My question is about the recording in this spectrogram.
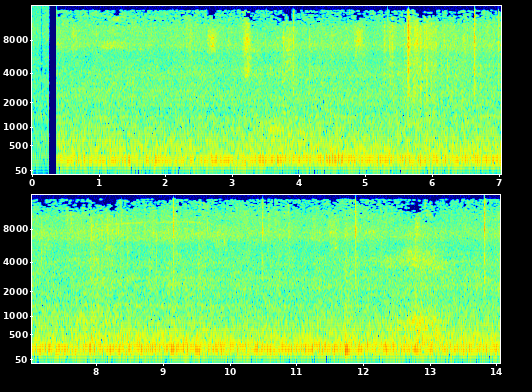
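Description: Bus engine and road noise heard from inside a moving bus: a steady drone with a constant low hum over a rushing sound, starting abruptly after a brief dropout.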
